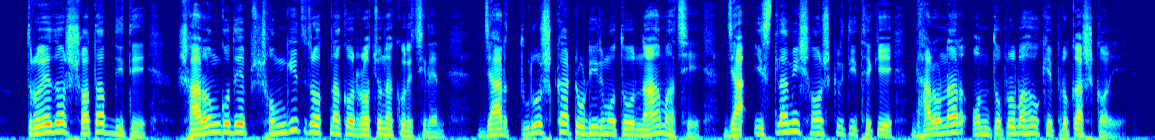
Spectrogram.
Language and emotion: Bengali, neutral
